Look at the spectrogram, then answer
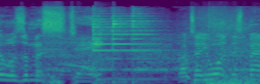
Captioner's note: bell ringing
